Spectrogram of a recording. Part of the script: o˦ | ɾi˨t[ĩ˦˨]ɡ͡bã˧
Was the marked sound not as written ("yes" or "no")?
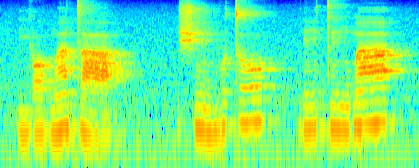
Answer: yes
